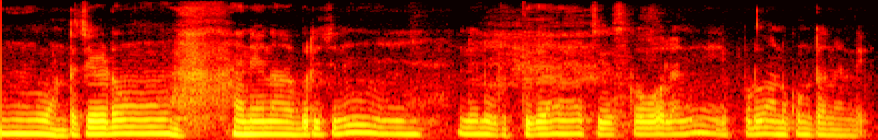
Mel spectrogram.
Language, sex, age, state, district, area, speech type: Telugu, male, 30-45, Andhra Pradesh, Kakinada, rural, spontaneous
